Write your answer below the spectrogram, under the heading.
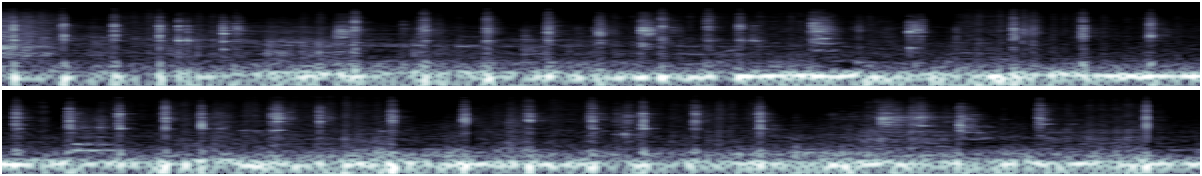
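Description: Hand hammer striking a steel flat bar laid on a steel block: quick, repeated sharp metal blows, several a second. Under the blows runs a steady low machinery hum.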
